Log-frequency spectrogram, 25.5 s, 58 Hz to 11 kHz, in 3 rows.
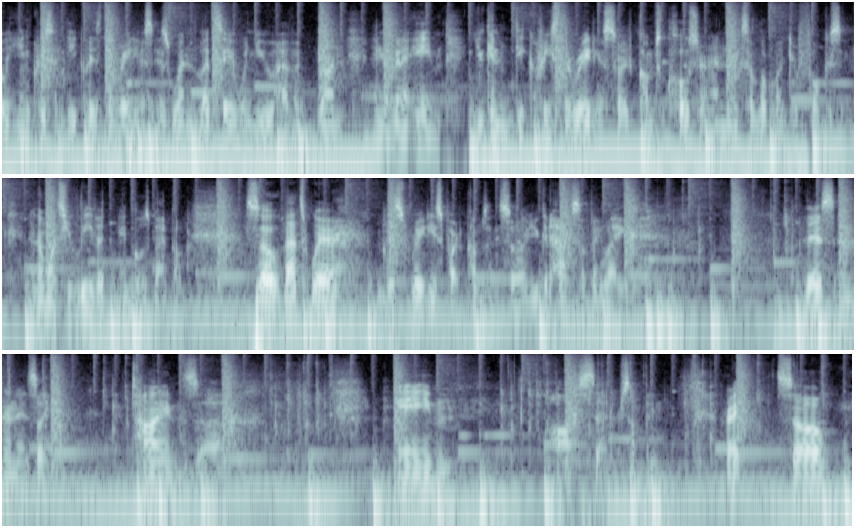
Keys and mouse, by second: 15.1 click, 15.3 shift+9, 16.1 shift+click, 16.3 shift+0, 17.0 click, 17.4 space, 18.2 shift+8, 18.4 space, 19.6-20.6 typing, 21.7-24.0 typing, 24.5 ctrl+s, 25.2 ctrl+s.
